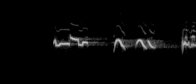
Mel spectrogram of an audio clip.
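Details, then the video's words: Brief burst of American robin song: a longer whistled warble, then two quick rounded caroling notes, and the start of another phrase, all clear against silence. "American Robin Bird Song Sound"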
